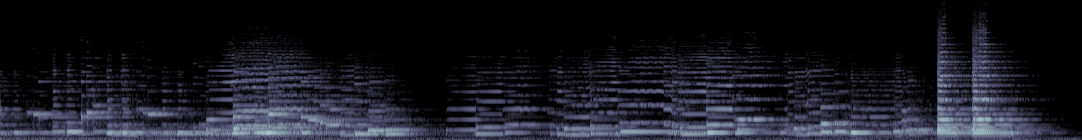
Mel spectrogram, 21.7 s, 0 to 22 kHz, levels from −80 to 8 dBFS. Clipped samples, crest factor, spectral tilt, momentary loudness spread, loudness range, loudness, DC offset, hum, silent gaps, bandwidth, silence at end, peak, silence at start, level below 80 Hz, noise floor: under 0.1%; 22 dB; -6.5 dB/octave; 18 LU; 11 LU; -28 LUFS; under 0.1%; none; none; 11.5 kHz; 0.15 s; -6 dBFS; 0 s; -56 dBFS; -54 dBFS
